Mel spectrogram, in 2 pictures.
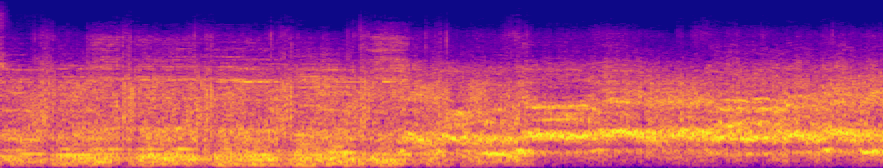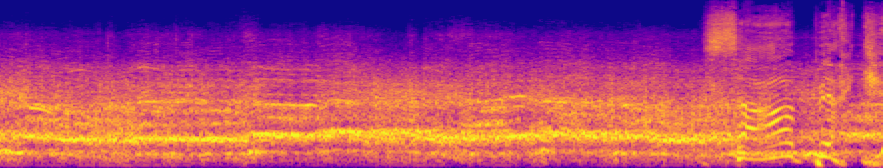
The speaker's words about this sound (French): il y a une chanson à Milan que j'adore au Milan AC je sais pas si tu la connais mais ça chante ouais écoute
